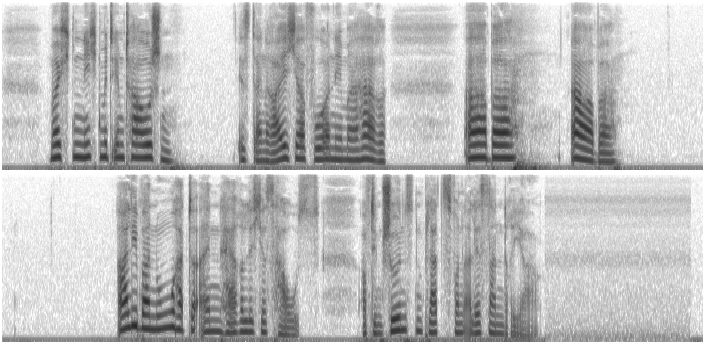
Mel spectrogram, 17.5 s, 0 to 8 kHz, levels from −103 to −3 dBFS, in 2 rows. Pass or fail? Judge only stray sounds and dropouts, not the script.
pass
